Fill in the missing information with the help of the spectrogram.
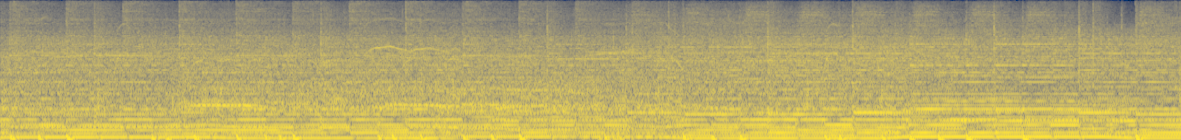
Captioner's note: applause; fans cheer and applaud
